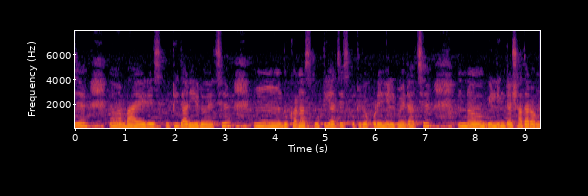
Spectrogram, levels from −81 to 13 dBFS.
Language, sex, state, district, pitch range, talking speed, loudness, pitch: Bengali, female, Odisha, Khordha, 205-220 Hz, 115 wpm, -15 LUFS, 210 Hz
